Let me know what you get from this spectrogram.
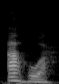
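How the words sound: The word begins with a glottal stop. This is the everyday Egyptian form. "jadi qaf dibaca hamzah"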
